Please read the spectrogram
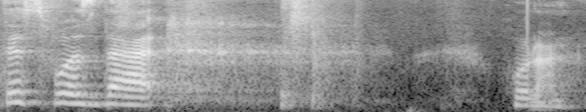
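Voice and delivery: breathless, winded, catching breath mid-line. Showing a renovation in progress, stopping to catch their breath, out of breath. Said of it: "pause while I catch my breath".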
